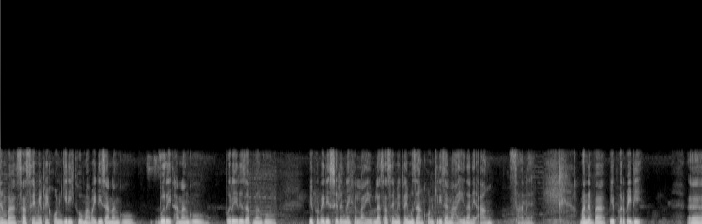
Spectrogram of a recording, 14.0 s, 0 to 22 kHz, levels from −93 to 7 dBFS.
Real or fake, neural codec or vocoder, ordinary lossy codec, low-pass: real; none; none; 7.2 kHz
